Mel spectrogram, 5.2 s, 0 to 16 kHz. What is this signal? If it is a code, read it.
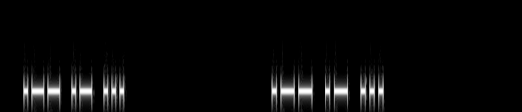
Morse code, heard as a keyed tone, about 28 wpm, 700 Hz. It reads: WAS WAS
